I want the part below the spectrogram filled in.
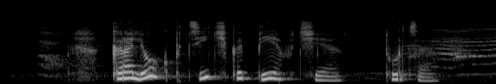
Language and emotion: Russian, positive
